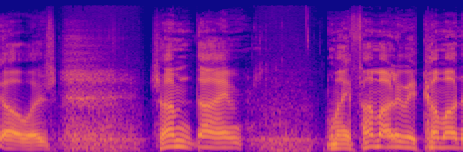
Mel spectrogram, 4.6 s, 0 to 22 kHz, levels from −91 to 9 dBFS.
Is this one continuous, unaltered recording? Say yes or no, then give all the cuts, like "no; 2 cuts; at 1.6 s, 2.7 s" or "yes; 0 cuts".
yes; 0 cuts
